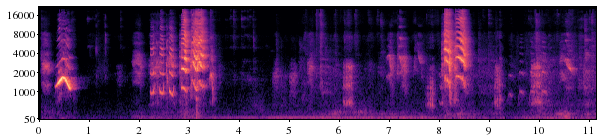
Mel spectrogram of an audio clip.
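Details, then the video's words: Parrot giving short chirps and squawky notes in scattered bursts, two louder rising-and-falling calls near the start and end, quiet pauses between, a faint low hum in the background. "Natural Parrot Chirping Sounds | Parrot Voice | Tote Ki Awaaz"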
